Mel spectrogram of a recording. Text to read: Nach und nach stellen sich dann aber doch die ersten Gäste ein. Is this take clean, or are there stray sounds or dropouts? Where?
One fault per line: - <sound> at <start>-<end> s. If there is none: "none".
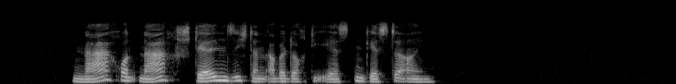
none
